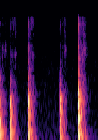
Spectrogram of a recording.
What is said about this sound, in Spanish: Sí, eso es un ruido de los nudillos en la mesa, mira. Estoy haciendo así en el mostrador.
